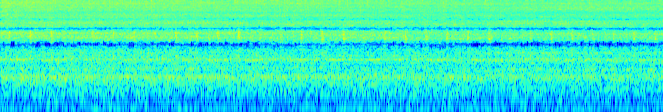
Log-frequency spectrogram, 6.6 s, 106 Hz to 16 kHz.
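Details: 2000 Chevrolet Silverado LM7 V8 at idle: fast, light ticking over a steady hiss, likely top-end valvetrain; rocker arm trunnion bearings already replaced without fixing it, owner suspects a failing lifter, unconfirmed.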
